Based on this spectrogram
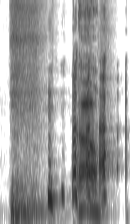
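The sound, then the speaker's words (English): A voice mimics the heavy breathing of a prank caller phoning at night: a long noisy exhale followed by a raspy, voiced breath and a few short huffs, fairly loud, with no words spoken. “Heavy breathers at night, huh?”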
